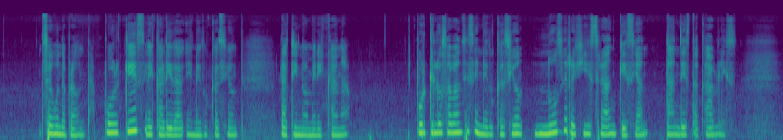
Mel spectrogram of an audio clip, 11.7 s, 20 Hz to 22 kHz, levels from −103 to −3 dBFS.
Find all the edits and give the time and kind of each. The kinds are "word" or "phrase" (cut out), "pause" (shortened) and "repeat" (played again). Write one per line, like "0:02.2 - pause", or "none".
0:01.5 - pause
0:02.2 - word
0:06.2 - pause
